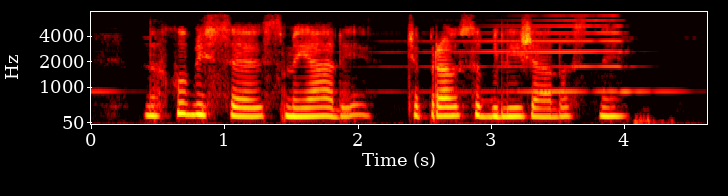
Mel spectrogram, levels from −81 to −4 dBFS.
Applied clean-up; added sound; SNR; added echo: none; Bowed string instrument; 14 dB; none.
